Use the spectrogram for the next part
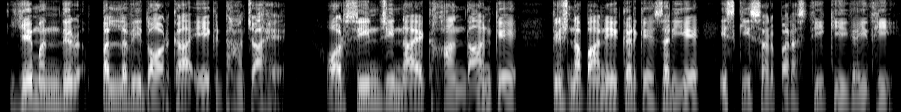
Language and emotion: Urdu, neutral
